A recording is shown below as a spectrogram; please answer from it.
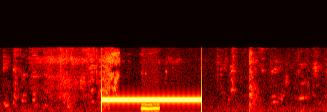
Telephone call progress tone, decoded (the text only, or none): ringback tone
